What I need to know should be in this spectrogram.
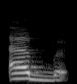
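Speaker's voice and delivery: "ab" with the b held and stopped dead; stopped letter demo. Shown as a demonstration. Teacher shows the class how "ab" stops short. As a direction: say "ab" and brake hard on the b. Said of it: "Ngerem dulu baru kol-kolahnya muncul".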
